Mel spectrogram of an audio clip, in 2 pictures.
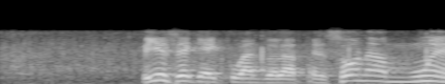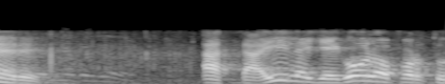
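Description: An elderly man preaches forcefully into a microphone, his voice booming over loudspeakers in a large open space.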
